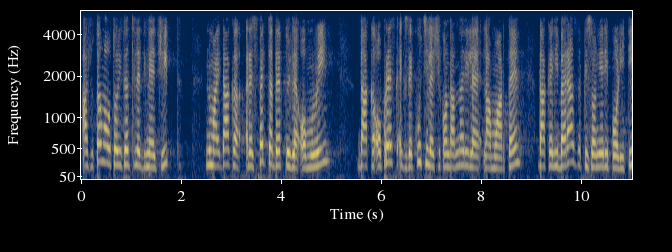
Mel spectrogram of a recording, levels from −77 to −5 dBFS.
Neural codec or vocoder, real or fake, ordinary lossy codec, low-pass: none; real; Opus, 16 kbps; 5.4 kHz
